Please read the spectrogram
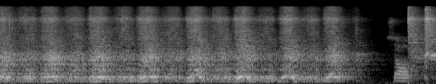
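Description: Hand saw cutting a 45-degree angle into the end of a softwood skirting board with short, quick, even strokes, stopping near the end.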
